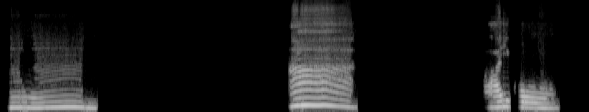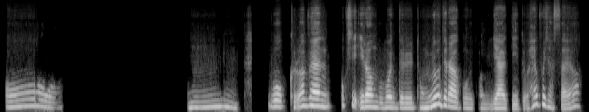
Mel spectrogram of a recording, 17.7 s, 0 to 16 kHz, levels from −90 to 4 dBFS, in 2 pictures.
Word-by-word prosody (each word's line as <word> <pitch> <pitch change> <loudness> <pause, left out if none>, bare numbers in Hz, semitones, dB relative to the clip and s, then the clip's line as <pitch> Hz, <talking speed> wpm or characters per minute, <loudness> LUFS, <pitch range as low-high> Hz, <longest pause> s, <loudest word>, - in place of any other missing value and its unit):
음. 170 0 -4 2.9
아. 235 -3 +1 2.1
아이고 170 -5 -2 0.6
어. 195 -3 -2 1.9
음. 180 +1 -2 0.5
뭐 200 -2 +1
그러면 220 -2 +5
혹시 - - -4
이런 190 +1 +5
부분들을 165 -1 0
동료들하고 175 - +3
좀 140 0 -8
이야기도 140 -3 +1
해 255 - +1
보셨어요? 190 - -2
180 Hz, 115 characters per minute, -23 LUFS, 165-205 Hz, 2.9 s, 그러면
